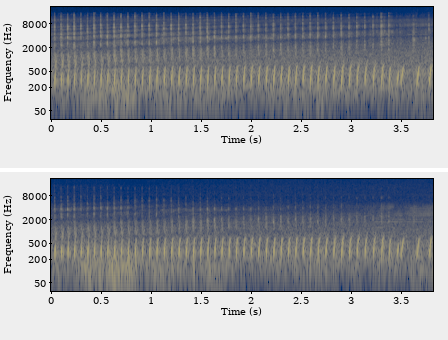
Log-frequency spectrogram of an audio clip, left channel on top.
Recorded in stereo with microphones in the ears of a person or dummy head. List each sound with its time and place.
0.0 s a motorcycle: 70° left (ahead or behind); by 3.9 s 75° left (ahead or behind)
